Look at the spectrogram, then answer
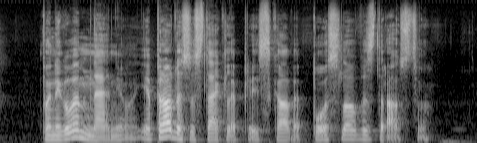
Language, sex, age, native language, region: Slovenian, male, 18-29, Slovenian, Drava region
